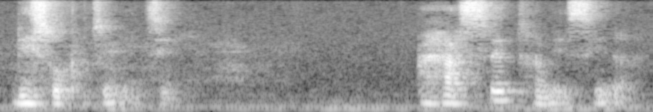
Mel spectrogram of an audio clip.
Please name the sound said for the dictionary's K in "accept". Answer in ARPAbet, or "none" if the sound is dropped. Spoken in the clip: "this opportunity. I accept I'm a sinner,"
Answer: none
